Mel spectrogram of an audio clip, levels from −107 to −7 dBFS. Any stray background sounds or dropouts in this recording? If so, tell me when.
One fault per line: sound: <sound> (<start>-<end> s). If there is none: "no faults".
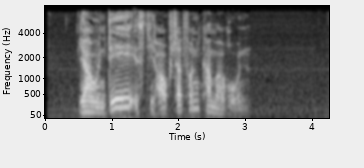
no faults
